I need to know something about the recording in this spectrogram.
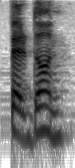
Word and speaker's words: perdón: Our next apology is perdón. Perdón. Perdón. Perdón. Remember that the accent in Spanish indicates where the stress in the word is. So this is not perdón, it is perdón.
